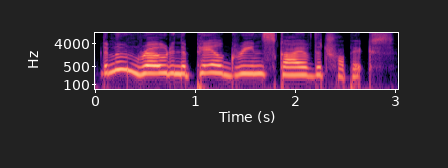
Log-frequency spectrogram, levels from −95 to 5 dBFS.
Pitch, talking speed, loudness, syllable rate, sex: 275 Hz, 220 wpm, -17 LUFS, 4.2 syllables/s, female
